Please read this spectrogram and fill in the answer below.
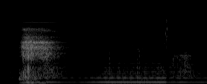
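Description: A man's short sigh, one breathy exhale a fraction of a second in.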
